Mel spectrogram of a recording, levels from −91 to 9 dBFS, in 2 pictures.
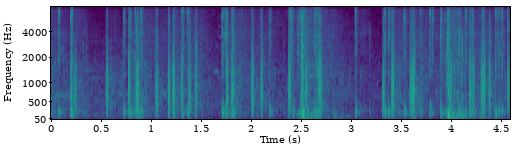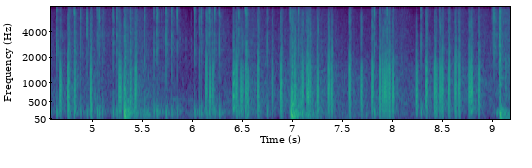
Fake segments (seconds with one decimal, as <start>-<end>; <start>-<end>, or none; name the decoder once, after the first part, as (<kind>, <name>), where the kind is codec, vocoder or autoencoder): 0.6-1.9 (vocoder, BigVGAN v2)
